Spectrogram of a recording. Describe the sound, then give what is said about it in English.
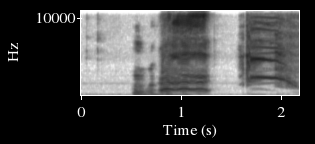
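A person playing Archimedes the Owl in a Dungeons & Dragons game loudly imitates a very exasperated owl screech: a strained, wavering cry followed by a short pause and a second, higher, thinner screech, both harsh. “Who's going to let out a very loud, exasperated screech.”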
